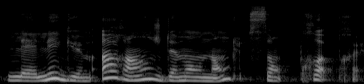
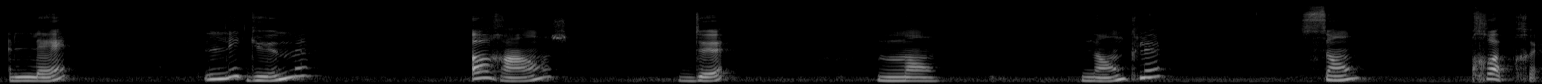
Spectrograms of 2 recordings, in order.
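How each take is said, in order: First: The sentence is read at a quicker pace. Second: The sentence is read at a slower pace.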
